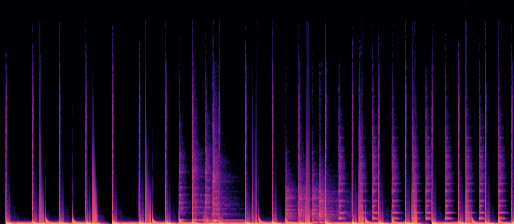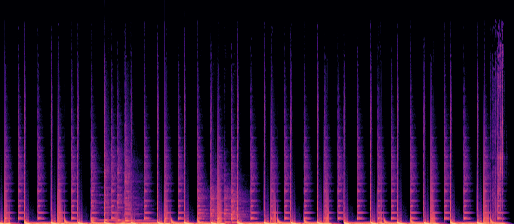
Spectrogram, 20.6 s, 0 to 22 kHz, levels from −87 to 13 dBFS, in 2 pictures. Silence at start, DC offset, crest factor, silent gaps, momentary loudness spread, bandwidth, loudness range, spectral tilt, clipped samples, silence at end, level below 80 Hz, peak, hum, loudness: 0.1 s; under 0.1%; 8 dB; none; 5 LU; 9.6 kHz; 1 LU; -7.5 dB/octave; 2%; 0.15 s; -8 dBFS; 0 dBFS; none; -11 LUFS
